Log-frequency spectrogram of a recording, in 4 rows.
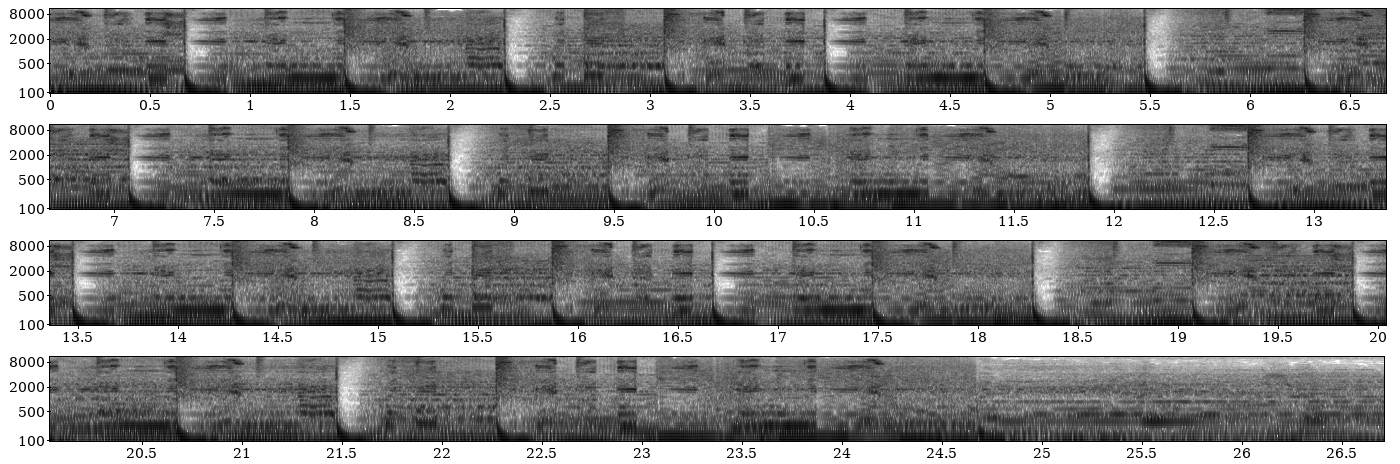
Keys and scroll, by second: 1.3 Delete, 12.8 shift+F2, 13.0 F3, 25.8 Delete.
